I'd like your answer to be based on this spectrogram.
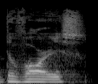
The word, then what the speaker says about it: Devirous: Um, but yeah, man, uh, Devaris, is how you pronounce my name, but you know, go by D makes it a little bit simpler.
